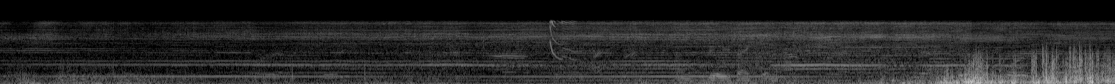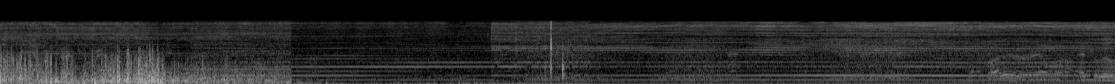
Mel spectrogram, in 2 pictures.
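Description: Distant RC model autogyro's motor and propeller buzzing steadily in flight, with a few faint overtones above the main hum; the pitch steps up about two thirds of the way through as the throttle changes. Near the middle, a loud rushing noise swamps it for about three seconds.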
